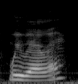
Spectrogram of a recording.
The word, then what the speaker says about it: vivere: And if you want to know how that's spelled, it's V-I-V-E-R-E. V-E-R-E, because in Latin, V's are not pronounced with such a hard pronunciation. They're pronounced more like W's.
